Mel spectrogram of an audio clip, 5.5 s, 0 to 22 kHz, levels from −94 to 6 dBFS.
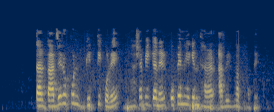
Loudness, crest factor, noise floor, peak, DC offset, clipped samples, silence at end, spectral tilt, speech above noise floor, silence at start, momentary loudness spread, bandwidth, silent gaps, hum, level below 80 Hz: -21 LUFS; 20 dB; -82 dBFS; -2 dBFS; under 0.1%; under 0.1%; 0.3 s; -5.5 dB/octave; 62 dB; 0.75 s; 13 LU; 7.8 kHz; none; none; -56 dBFS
